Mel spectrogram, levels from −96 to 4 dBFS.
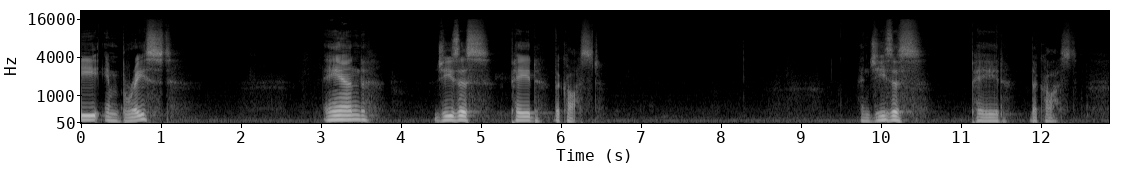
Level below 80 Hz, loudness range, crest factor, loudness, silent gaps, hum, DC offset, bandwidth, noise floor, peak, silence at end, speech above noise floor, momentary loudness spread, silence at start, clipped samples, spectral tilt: -66 dBFS; 9 LU; 20 dB; -34 LUFS; none; none; under 0.1%; 14 kHz; -69 dBFS; -16 dBFS; 0.5 s; 36 dB; 22 LU; 0 s; under 0.1%; -6.5 dB/octave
